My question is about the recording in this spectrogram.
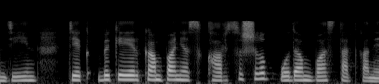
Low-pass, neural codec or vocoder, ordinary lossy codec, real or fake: none; codec, 16 kHz, about 1 kbps, DyCAST, with the encoder's durations; none; fake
